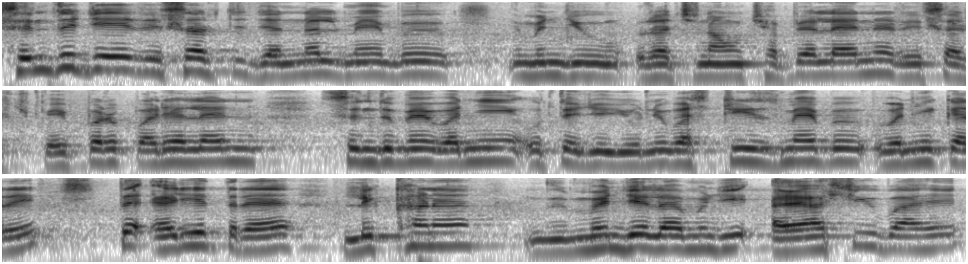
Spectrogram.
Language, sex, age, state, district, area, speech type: Sindhi, female, 60+, Rajasthan, Ajmer, urban, spontaneous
